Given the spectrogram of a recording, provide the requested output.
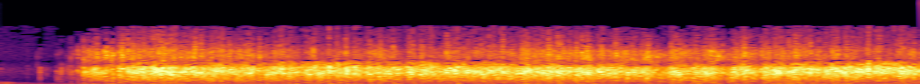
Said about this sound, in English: Ladies and gentlemen, that burst of applause is for Madeline Carroll and Melvin Douglas, who have just made their entrance on our Gulf Theater stage.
